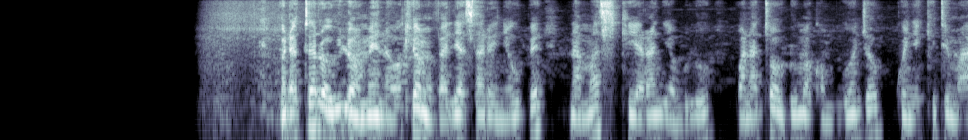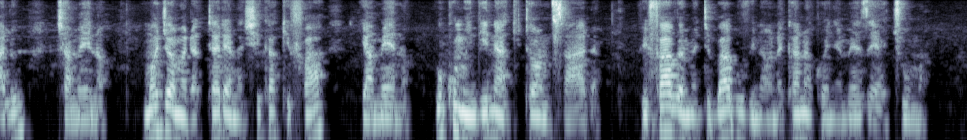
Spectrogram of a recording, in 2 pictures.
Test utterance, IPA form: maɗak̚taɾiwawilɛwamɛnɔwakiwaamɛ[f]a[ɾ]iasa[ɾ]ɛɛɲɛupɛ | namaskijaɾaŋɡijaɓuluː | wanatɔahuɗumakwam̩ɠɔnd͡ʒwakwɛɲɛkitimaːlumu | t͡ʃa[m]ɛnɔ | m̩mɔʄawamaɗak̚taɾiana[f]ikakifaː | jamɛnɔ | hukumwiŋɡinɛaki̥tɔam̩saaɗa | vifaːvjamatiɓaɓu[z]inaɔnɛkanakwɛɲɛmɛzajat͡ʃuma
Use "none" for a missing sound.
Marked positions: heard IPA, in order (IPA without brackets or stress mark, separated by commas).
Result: v, l, ɾ, m, ʃ, v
